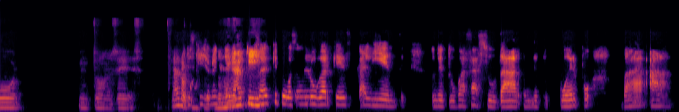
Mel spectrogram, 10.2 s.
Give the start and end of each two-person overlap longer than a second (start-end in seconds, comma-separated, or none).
2.7-4.1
